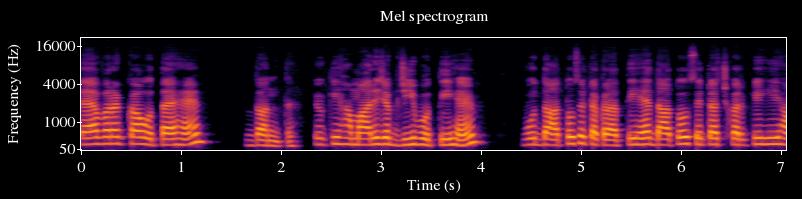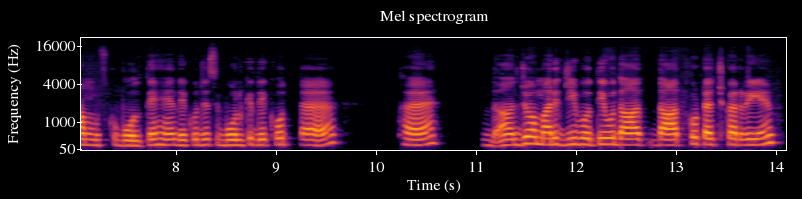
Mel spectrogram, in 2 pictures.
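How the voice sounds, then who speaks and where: A woman teaching an exam-prep grammar lesson, patiently repeating definitions and sounding out each letter slowly. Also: mid-range voice, steady tone, no echo, studio quality.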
